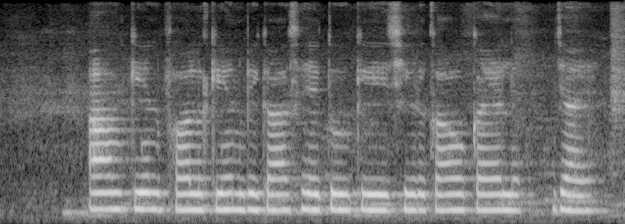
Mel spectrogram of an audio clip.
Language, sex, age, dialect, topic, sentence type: Maithili, female, 31-35, Southern/Standard, agriculture, question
